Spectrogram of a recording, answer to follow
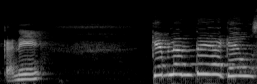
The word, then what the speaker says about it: Cané: Ingenieros, en un momento, primero piensa como en tomar a un pensador que es anterior a él, que es Cané, C-A-N-E, acento en la E, Cané, que plantea que hay un círculo social dominante, ¿no?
